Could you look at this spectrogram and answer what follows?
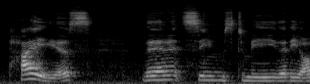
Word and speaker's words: pileated: Both pronunciations are correct, but I call it pileus because it's named for the pileus on the top of his head, the Latin word for that red crest.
